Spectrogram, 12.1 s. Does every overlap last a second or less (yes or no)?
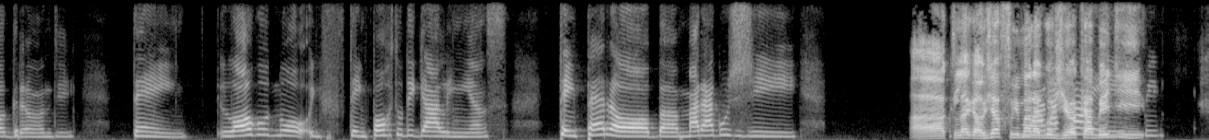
no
